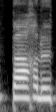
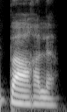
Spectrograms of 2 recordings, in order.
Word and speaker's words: parles: Tu parles très bien. Il parle avec Camille. Nous parlons ensemble. Vous parlez français ? Il parle beaucoup. Attention à la prononciation. On ne prononce pas le S de Tu parles et non le de il parle.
